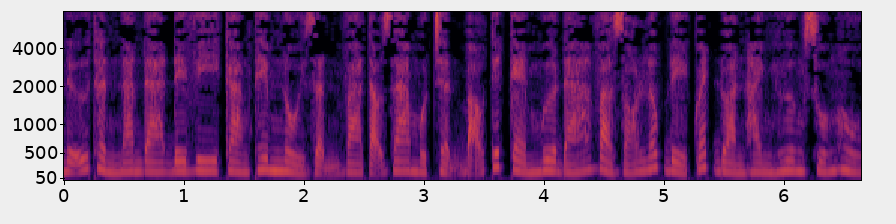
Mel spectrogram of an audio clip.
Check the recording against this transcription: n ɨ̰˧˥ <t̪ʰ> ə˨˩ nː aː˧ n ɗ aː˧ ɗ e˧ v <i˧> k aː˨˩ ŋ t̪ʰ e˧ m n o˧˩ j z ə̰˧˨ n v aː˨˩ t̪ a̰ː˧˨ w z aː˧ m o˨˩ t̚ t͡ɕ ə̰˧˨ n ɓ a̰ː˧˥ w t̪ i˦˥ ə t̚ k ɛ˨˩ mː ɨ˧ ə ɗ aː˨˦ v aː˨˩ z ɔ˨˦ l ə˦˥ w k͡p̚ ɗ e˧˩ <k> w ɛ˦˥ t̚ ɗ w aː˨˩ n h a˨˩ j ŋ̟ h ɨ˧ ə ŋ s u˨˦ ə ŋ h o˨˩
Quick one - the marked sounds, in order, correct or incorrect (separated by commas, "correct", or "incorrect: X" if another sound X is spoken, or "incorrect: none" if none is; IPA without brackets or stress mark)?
correct, correct, correct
